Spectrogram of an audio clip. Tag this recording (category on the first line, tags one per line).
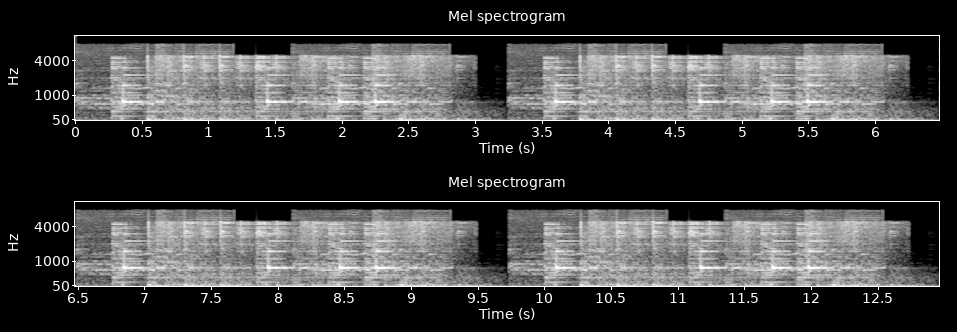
Instrument samples > Percussion
Samples
Packs
Industrial
Alien
Underground
Weird
Soundtrack
Ambient
Loop
Loopable
Drum
Dark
